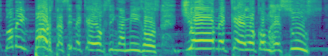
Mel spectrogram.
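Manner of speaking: preaching that grows to a loud cry; sermon climax rising from fervent to shouted; building preaching. Acted. Preaching climax, vow retold.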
